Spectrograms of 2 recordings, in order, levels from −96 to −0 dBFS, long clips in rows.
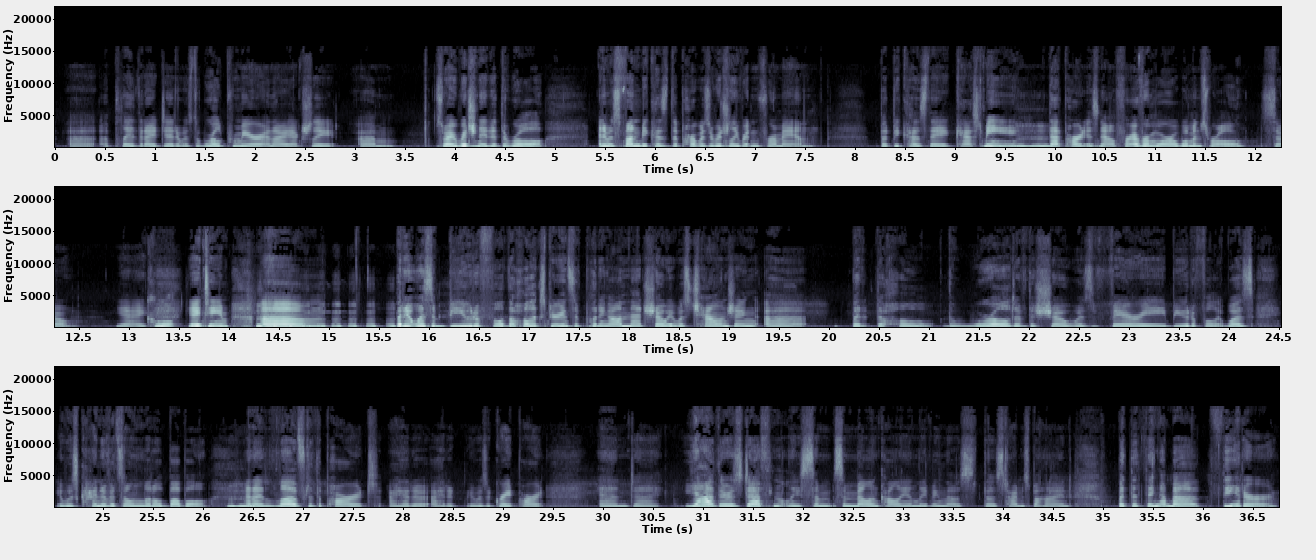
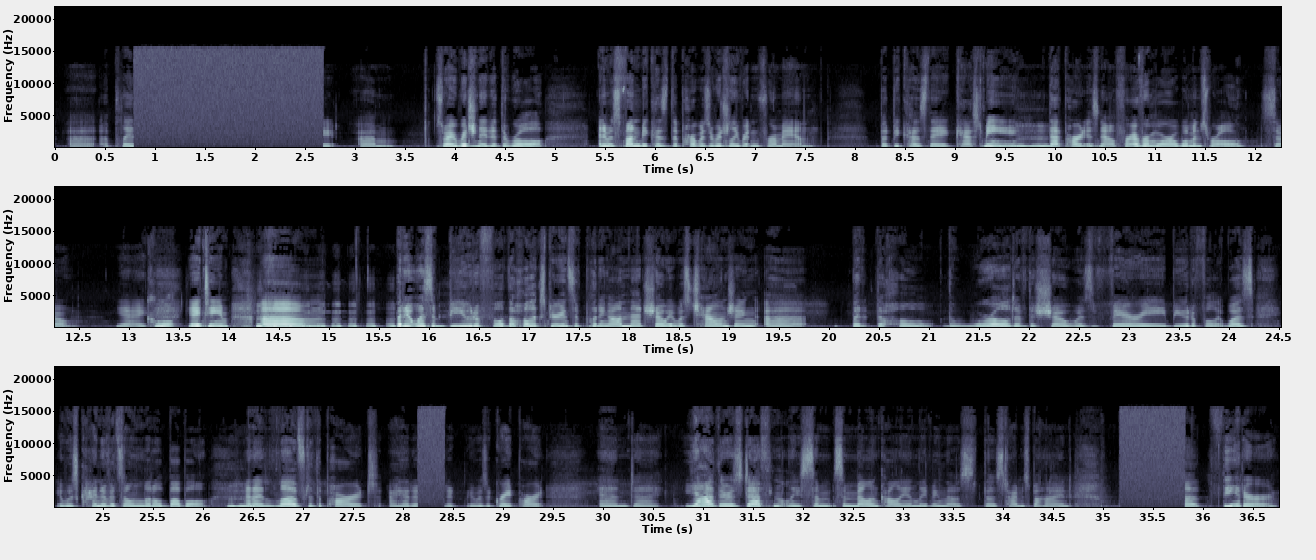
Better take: first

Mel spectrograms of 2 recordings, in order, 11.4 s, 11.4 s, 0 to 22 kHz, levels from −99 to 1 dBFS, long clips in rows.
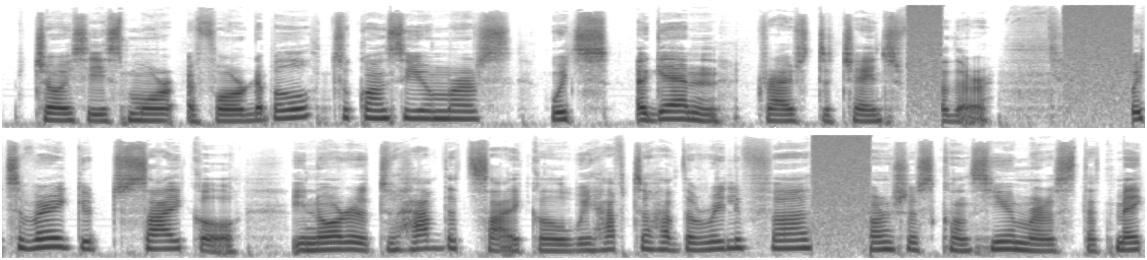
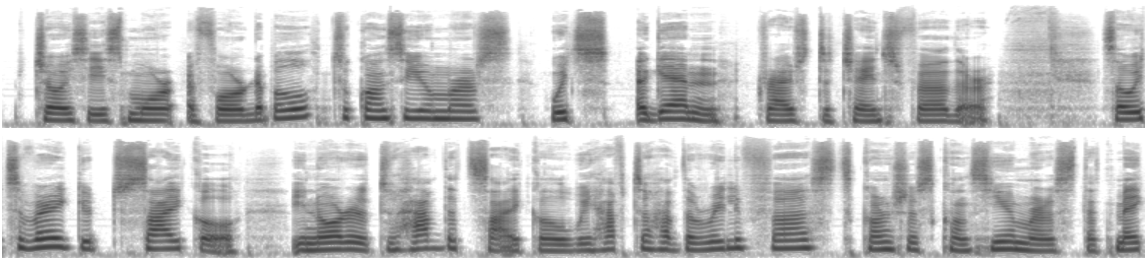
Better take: second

